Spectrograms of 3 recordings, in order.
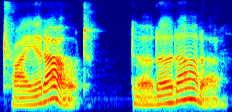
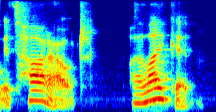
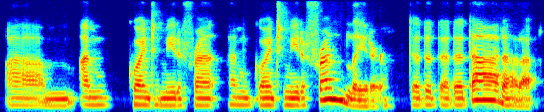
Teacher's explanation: I'm really kind of doing what I call a 2 3 1 pattern where I'm in the middle I rise up and I fall off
